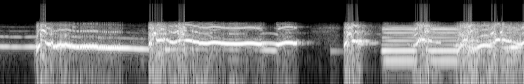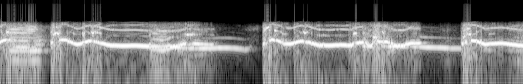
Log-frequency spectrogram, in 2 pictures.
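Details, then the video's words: Pair of dogs joining a saxophone in a howling duet, rising and falling drawn-out howls repeated in several long bursts with short gaps, steady saxophone tones sounding underneath. "Doggy duet with sax"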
